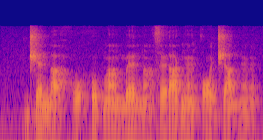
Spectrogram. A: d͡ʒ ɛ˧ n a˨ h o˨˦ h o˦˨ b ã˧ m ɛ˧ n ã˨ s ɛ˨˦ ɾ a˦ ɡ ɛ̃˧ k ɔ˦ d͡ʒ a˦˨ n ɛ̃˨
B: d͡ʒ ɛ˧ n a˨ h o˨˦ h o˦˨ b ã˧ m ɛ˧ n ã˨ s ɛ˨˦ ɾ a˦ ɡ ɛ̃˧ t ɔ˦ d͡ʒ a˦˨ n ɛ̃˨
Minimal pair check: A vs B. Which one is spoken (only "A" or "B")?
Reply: A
